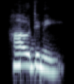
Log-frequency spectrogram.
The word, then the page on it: Houdini: Indian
